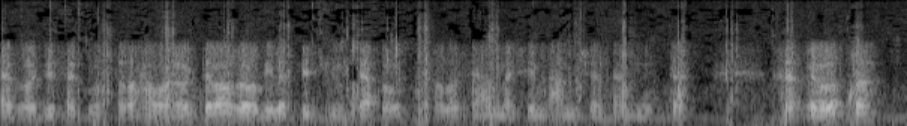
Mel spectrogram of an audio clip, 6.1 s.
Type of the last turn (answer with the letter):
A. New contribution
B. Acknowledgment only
B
